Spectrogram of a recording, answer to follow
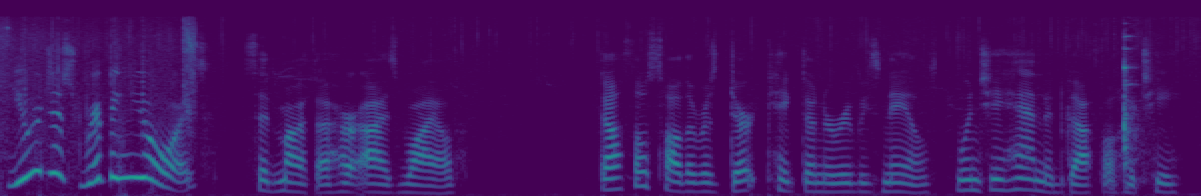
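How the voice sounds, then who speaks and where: A woman reading a story aloud as an audiobook host, in an expressive narration style. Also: lowish voice, normal speed, slight background noise, rough recording. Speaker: audiobook reader and channel host. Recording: music behind the voice. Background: background music.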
